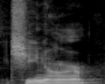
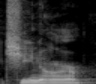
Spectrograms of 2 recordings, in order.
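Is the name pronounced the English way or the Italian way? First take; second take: Italian; Italian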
